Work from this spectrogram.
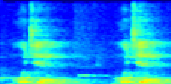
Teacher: Huruf jim sukun maka dipantulkan, ya, qalqalah. Mujr, ya. Jangan putus suara, jangan muj, ya, atau terlalu kecil, muj, bukan muj.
